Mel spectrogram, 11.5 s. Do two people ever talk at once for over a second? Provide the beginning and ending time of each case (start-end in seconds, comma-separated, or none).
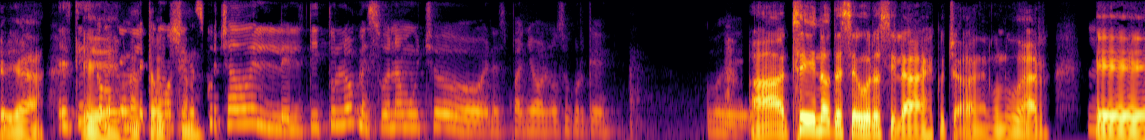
0.6-2.1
